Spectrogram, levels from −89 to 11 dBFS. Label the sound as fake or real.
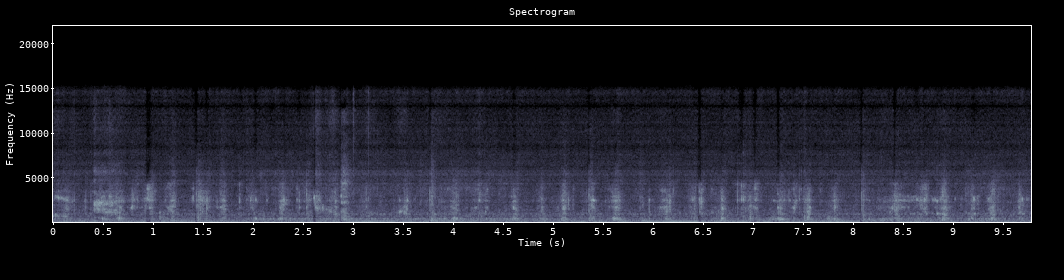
fake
